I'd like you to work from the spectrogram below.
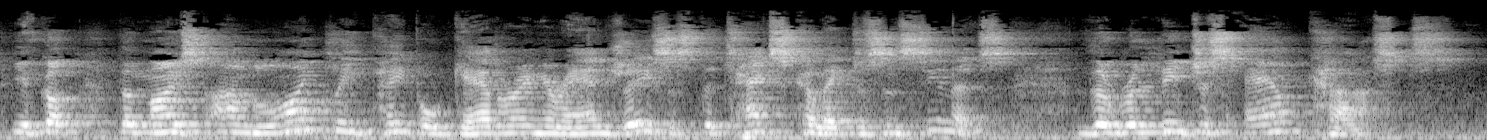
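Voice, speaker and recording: A man preaching a sermon who puts questions to the congregation and lets pauses land for emphasis. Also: high-pitched, slight background noise. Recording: echoey room with faint ambience.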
